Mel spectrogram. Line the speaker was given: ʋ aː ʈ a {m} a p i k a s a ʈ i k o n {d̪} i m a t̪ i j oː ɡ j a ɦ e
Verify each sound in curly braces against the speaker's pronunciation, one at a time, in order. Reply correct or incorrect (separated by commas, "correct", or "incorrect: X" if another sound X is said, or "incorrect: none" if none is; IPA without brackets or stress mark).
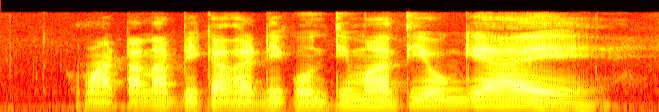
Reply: incorrect: n, incorrect: t̪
